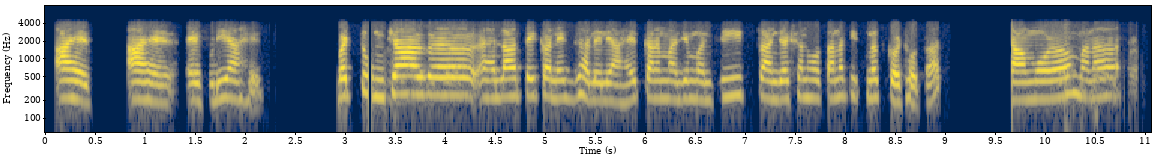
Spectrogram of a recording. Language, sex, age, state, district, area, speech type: Marathi, female, 30-45, Maharashtra, Kolhapur, urban, conversation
